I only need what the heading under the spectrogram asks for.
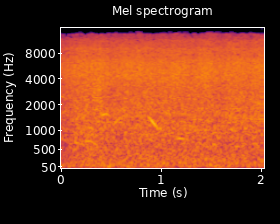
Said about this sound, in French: Les vagues sont particulièrement puissantes ce dimanche à Maroubra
